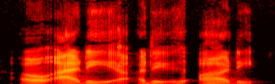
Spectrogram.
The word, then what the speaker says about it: Audi: You've experienced death before, and Audi, is it ODI or A?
